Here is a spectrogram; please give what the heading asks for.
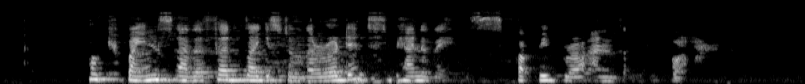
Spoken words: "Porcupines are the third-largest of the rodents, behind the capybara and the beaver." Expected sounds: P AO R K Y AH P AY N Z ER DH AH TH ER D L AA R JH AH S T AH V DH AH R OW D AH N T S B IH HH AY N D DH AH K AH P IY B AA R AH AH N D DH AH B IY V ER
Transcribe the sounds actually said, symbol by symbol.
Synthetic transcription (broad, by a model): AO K Y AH P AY N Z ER DH AH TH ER D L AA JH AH S T AH V DH AH R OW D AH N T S B IH HH AY N D DH AH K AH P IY B R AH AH N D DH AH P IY P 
